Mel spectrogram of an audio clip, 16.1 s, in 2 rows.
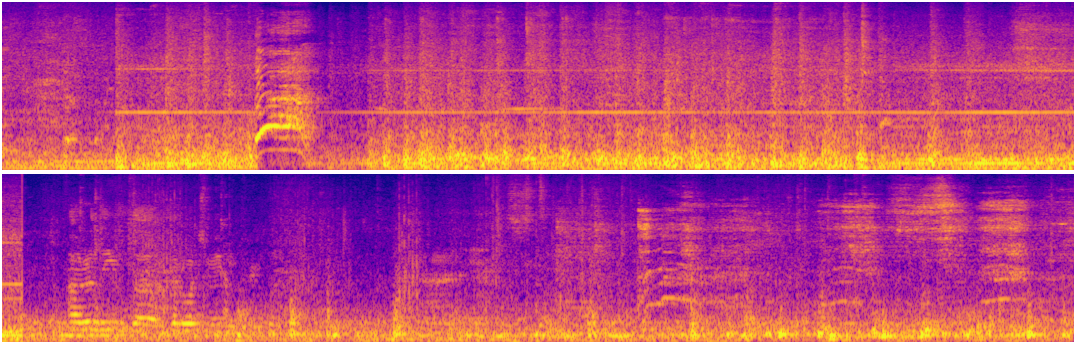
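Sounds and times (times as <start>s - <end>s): train wheels rumbling on track: 0.0s - 16.0s
thin steady whine: 0.8s - 8.2s.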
